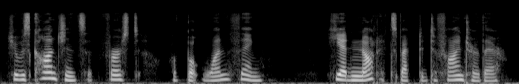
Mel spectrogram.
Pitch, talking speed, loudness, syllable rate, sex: 205 Hz, 185 wpm, -20 LUFS, 5.3 syllables/s, female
